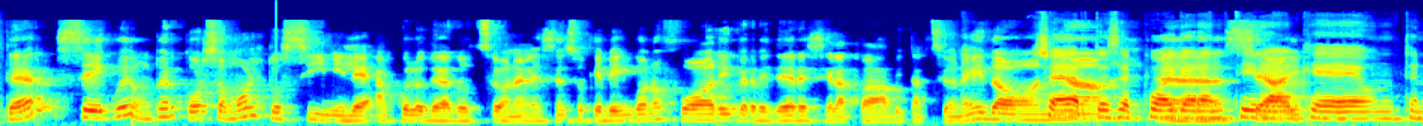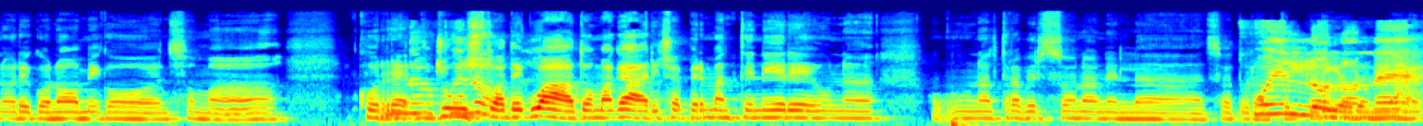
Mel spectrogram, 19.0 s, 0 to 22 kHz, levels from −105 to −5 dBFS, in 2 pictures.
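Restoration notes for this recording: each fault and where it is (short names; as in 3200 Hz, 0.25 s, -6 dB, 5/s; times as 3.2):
1.84 pop -16 dBFS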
